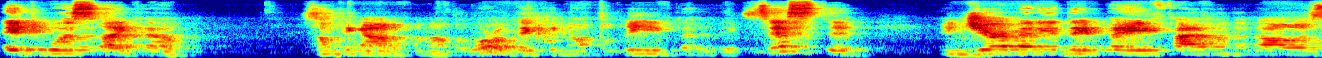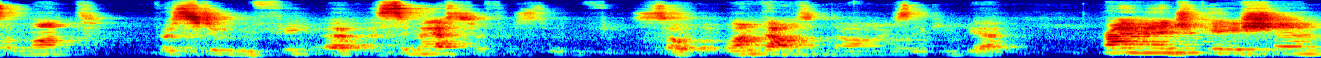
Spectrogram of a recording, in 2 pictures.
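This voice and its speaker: A woman with a non-native accent talks at a fairly quick pace, her pitch fairly high with ordinary variation. Her loudness swings widely. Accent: foreign. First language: not English. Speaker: ESL educator. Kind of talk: public speech. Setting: museum event.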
